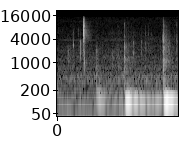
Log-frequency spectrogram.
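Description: A few sharp clicks of computer keys being pressed, irregularly spaced, with a couple of heavier thumps as keys bottom out, and no talking.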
